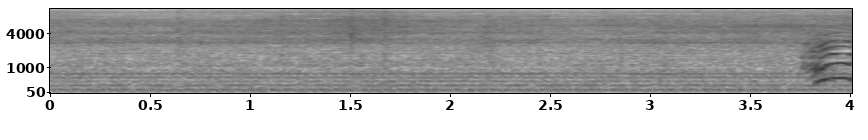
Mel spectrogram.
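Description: Steady machine hum with several constant tones, unchanging throughout; a woman's voice starts just before the end.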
